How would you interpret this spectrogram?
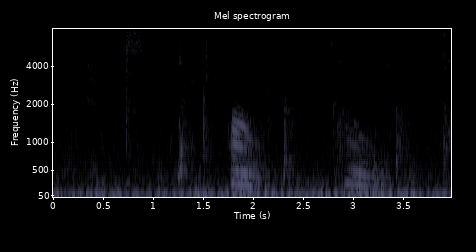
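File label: "pump", spoken word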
